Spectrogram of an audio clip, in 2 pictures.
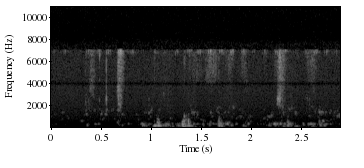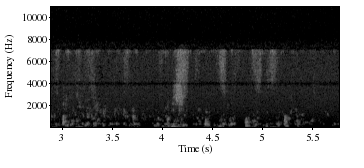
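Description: A cloth eraser rubs across a whiteboard.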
